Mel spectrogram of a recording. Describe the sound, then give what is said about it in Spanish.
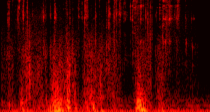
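Keys jingle and clink amid rustling as someone rummages through a bag holding an ID, a USB stick and keys, with two soft thumps of items being shifted around. “Ok, esta es un ID, Un USB y unas llaves. Sí, unas llaves.”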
